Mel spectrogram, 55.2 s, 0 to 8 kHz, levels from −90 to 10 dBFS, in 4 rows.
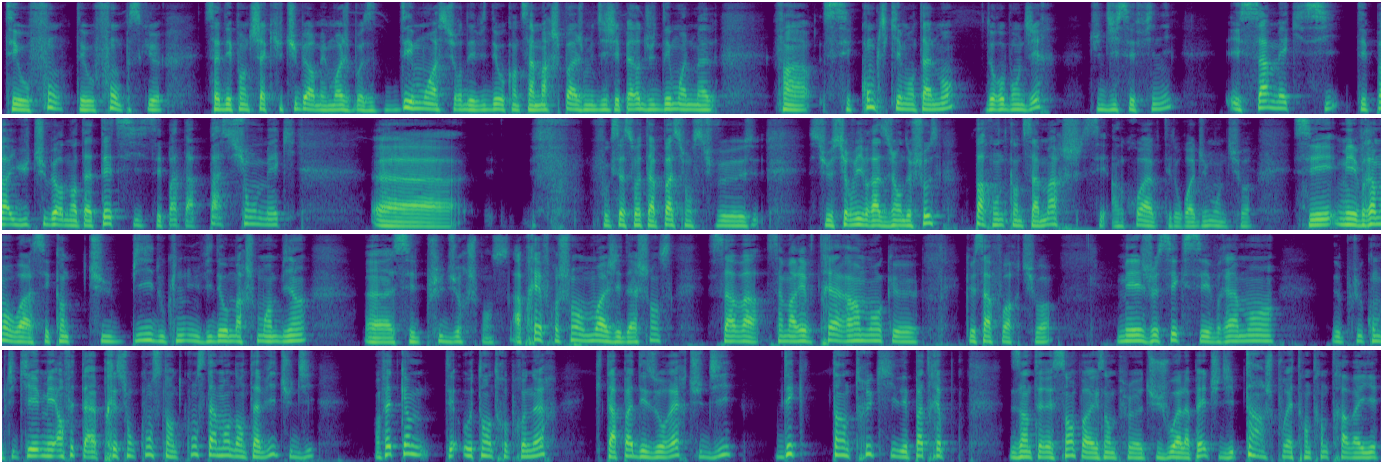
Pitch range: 130-160 Hz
